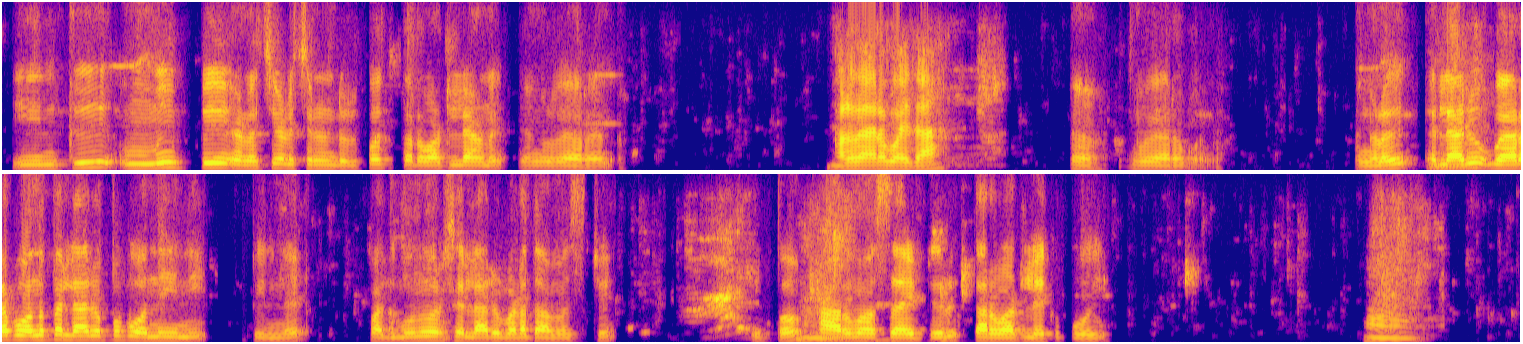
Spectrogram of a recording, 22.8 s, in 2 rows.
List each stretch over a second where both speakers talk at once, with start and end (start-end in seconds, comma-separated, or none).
none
